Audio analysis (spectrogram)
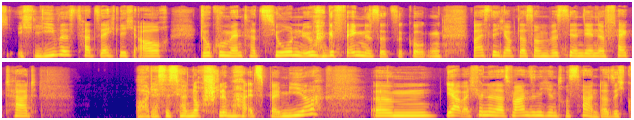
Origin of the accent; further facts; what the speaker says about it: Hamburg, Germany; Ich bin Hamburgerin, genau.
